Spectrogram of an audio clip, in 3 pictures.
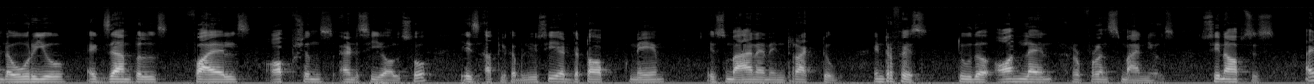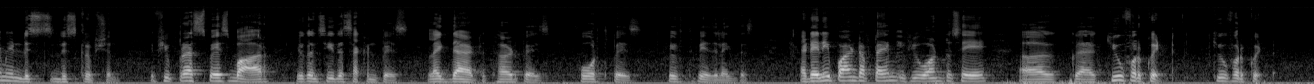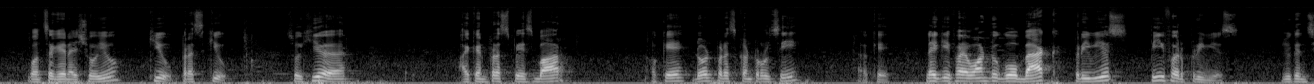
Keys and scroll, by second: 15.6 space, 17.8 space, 25.2 q, 27.2 Up, 28.8 Return, 31.3 space, 34.8 space, 37.9 p.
